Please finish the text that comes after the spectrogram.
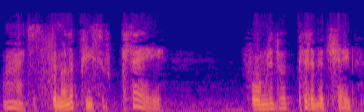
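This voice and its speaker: A man's voice: mid-range voice, big pitch swings, a little fast, a little hiss or hum, lightly acted. An actor playing an observant male detective in a radio drama, thinking aloud with musing hesitations as he examines and probes. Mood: intrigued, reasoning. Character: brisk, observant male detective, absorbed and probing. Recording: muffled radio drama recording.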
